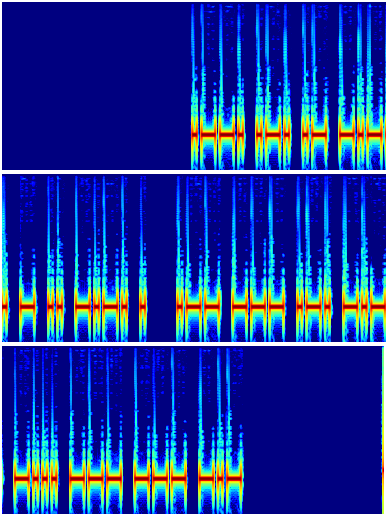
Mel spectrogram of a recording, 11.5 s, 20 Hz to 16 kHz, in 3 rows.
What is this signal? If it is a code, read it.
Morse code, heard as a keyed tone, about 26 wpm, 700 Hz. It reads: PRACTICE WORKBOOK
